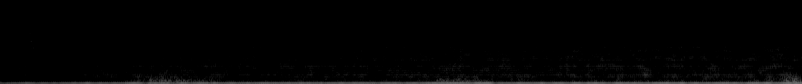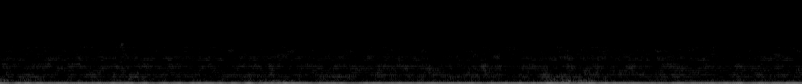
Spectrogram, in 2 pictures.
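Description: Low, steady electrical mains hum in the recording, a buzz of many steady tones.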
